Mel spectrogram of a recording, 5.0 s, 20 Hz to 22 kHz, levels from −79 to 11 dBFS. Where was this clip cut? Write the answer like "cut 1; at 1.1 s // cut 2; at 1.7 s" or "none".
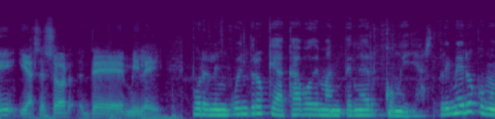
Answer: cut 1; at 1.8 s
